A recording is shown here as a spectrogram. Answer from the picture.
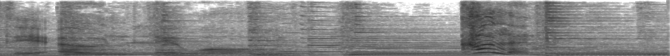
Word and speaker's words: Cullen: it's the only wall cullen that's colin the mage wore a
